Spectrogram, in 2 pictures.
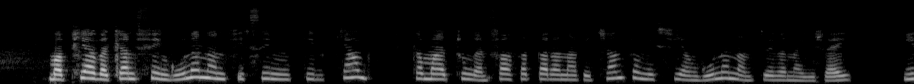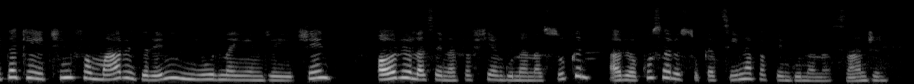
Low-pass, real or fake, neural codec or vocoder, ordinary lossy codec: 19.8 kHz; real; none; AAC, 48 kbps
